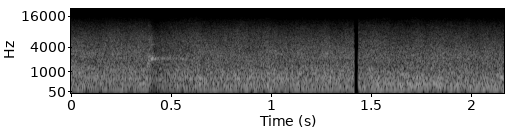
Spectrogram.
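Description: Steady, loud rushing hiss of aquarium water and air circulation in a room full of fish tanks, with a low steady hum underneath. The sound drops out for an instant about one and a half seconds in.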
